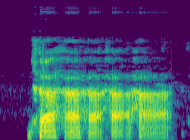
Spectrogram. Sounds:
Laughter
